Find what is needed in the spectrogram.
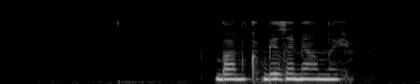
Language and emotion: Russian, neutral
